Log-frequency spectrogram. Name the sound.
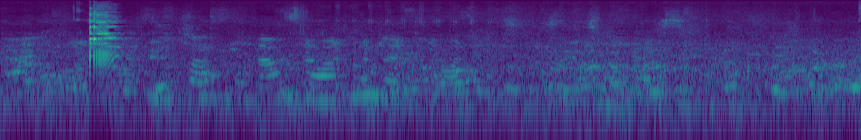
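glasses clinking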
